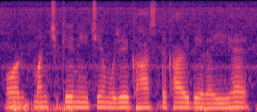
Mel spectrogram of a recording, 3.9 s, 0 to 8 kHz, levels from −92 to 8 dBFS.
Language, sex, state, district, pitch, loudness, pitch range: Hindi, male, Uttar Pradesh, Saharanpur, 135 Hz, -16 LUFS, 130-135 Hz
